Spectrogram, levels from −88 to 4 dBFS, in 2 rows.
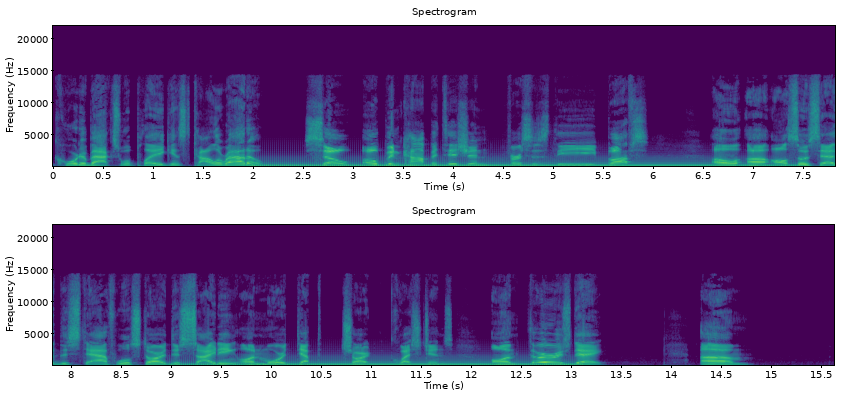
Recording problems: electrical hum; noticeable; from 2 to 7.5 s and from 9 to 13 s; 50 Hz, 20 dB below the speech

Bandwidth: 14.5 kHz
